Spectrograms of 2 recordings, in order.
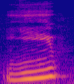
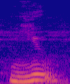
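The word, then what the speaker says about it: ewe: one e w e we should not pronounce it as eve we should pronounce it as you see here you see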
